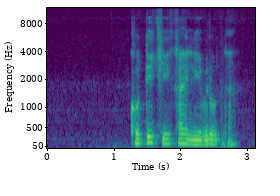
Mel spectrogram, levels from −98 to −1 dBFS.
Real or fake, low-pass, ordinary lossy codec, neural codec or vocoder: real; 10.8 kHz; Opus, 16 kbps; none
